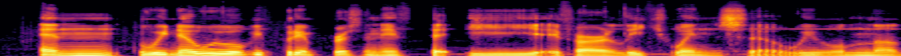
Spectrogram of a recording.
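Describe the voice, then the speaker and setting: In a Dutch accent, a man speaks at a moderate pace with a very deep, low pitch and ordinary pitch variation. The sound is dry and close, with no echo. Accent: Dutch, non-native English. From Netherlands. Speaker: gaming YouTuber. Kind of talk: let's play commentary. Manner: hesitant, many fillers.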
